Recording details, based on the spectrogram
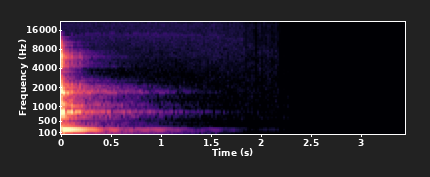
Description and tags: Metal Timbale 017
drum, pack, kit, god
